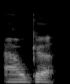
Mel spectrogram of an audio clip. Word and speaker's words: Alger: I think it's French and I think it's Algier, but I'd sound terrible if I said it was that. So I just go with the very London-based Alger hard G.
